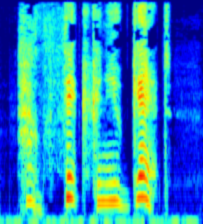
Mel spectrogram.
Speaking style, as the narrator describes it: Ron whispered ecstatically

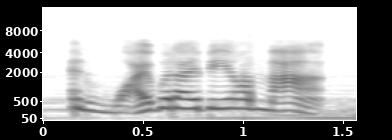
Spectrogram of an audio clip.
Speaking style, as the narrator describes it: I snapped

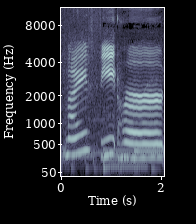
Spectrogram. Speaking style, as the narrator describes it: Alexander whined

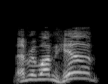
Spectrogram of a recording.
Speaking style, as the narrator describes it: barked Professor Grubbly Plank

